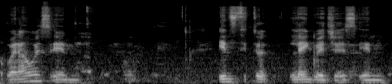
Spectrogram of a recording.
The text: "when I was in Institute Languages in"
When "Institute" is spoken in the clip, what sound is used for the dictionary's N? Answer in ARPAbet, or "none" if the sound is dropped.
N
